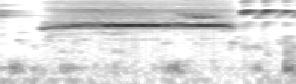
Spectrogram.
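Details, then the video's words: Orange-headed thrush, teler style, masteran recording: one long even whistled note held for over a second, followed by a quick high twittering phrase. "MASTERAN ANIS MERAH TELER"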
